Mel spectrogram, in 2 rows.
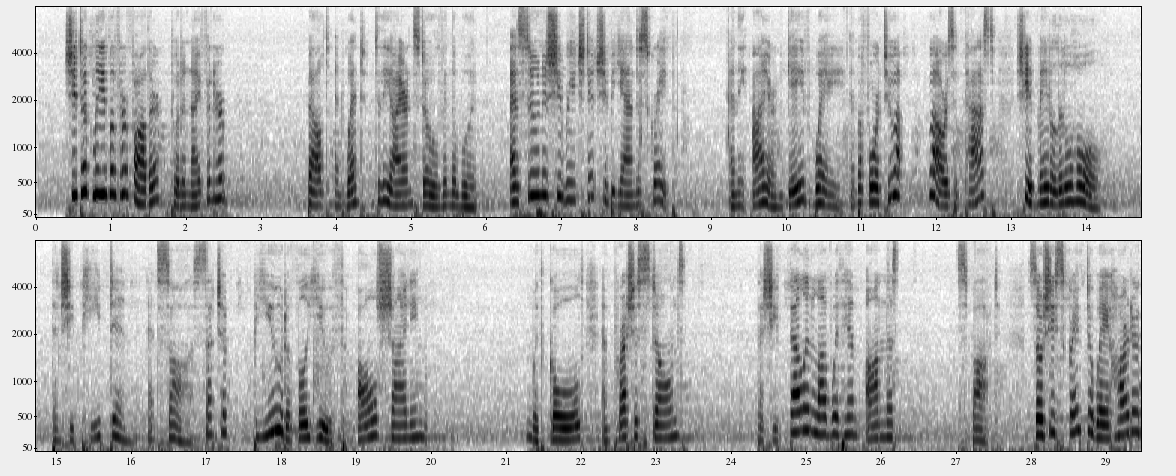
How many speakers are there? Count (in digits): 1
